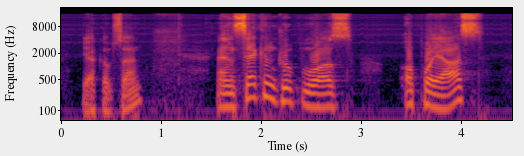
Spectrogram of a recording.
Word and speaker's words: Jakobson: group was roman jakobson it's written with jay but pronounced as yeah jakobson and second group was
